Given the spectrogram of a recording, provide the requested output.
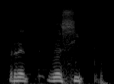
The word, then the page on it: ret vesip: Roon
